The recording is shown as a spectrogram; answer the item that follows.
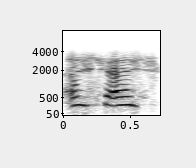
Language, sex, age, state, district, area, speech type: Kashmiri, female, 18-30, Jammu and Kashmir, Bandipora, rural, conversation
